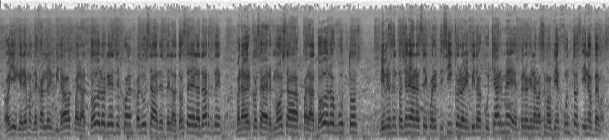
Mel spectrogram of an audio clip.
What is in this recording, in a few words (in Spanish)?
cantante invitado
